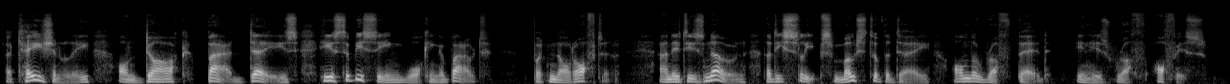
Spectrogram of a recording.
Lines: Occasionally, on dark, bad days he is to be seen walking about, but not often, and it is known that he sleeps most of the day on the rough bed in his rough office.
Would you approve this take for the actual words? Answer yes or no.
yes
